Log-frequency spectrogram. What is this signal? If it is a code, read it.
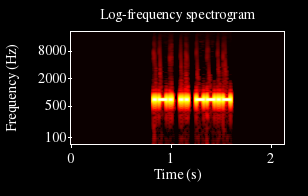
Morse code, heard as a keyed tone, about 43 wpm, 700 Hz. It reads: RIQ
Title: USA Call Sign Postfixes - 3 Letters 45wpm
